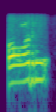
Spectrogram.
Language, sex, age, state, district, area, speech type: Urdu, female, 18-30, Bihar, Darbhanga, rural, conversation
